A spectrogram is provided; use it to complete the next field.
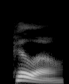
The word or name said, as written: pillow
